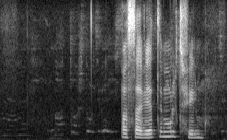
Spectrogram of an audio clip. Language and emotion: Russian, neutral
